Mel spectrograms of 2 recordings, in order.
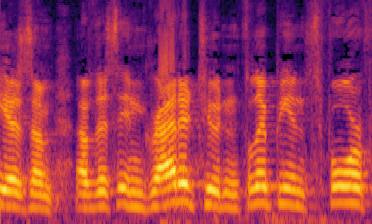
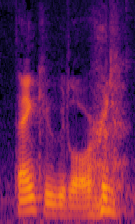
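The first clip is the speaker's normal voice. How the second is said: hushed, much softer and lower thanks; quiet prayer; 11 semitones lower, 13 dB quieter than usual. Real, not acted. Preacher pausing in the sermon to thank God, hushed. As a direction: murmur it as a private prayer.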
